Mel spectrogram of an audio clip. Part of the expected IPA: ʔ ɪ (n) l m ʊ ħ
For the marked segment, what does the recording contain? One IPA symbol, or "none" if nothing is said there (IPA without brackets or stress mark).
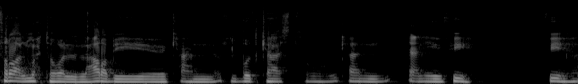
none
